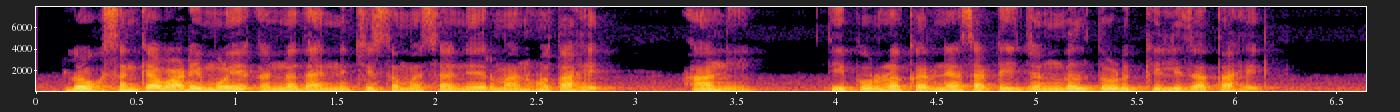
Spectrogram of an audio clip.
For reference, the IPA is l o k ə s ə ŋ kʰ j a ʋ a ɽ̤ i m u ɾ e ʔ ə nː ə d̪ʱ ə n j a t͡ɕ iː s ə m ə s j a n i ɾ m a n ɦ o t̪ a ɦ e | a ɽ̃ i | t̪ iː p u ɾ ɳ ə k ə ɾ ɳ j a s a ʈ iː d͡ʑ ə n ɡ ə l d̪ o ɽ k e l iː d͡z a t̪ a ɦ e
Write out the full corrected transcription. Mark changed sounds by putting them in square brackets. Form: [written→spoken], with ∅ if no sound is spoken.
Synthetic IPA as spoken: l o k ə s ə ŋ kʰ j a ʋ a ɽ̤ i m u [ɾ→ɭ] e ʔ ə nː ə d̪ʱ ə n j a t͡ɕ iː s ə m ə s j a n i ɾ m a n ɦ o t̪ a ɦ e | a ɽ̃ i | t̪ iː p u ɾ ɳ ə k ə ɾ ɳ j a s a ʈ iː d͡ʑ ə [n→ŋ] ɡ ə l [d̪→t̪] o ɽ k e l iː d͡z a t̪ a ɦ e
